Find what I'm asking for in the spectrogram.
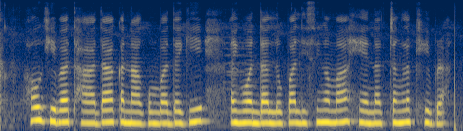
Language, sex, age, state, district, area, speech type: Manipuri, female, 18-30, Manipur, Tengnoupal, rural, read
